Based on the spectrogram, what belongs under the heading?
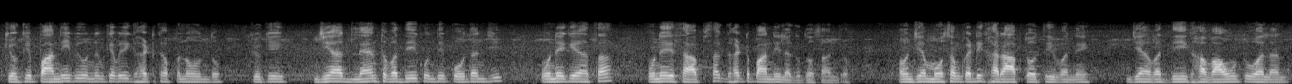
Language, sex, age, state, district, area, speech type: Sindhi, male, 30-45, Delhi, South Delhi, urban, spontaneous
